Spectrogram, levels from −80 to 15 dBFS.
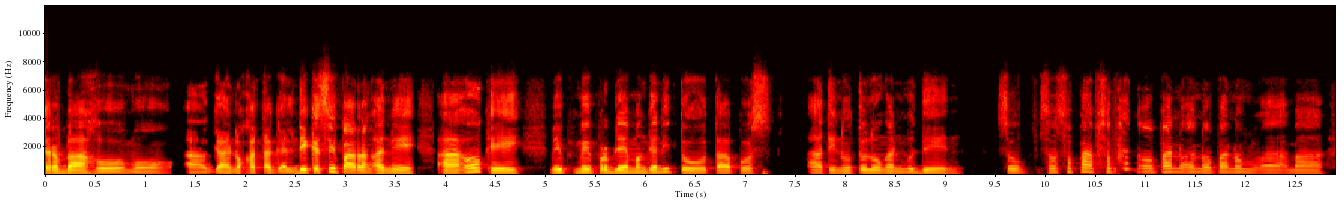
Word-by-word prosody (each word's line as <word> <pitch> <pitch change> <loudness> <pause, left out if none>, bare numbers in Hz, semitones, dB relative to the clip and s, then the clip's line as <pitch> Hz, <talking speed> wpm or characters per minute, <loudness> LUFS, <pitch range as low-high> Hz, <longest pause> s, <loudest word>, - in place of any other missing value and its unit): trabaho 150 -7 +4
mo, 115 +1 -5 0.2
ah, 110 -1 -2
gaano 125 +3 +2
katagal 135 -1 0
Hindi 190 - +9
kasi 200 +4 +3
parang 190 -2 +5
ano, 170 +2 +2 0.2
eh, - - -7 0.3
ah, 175 +2 +5 0.2
okey 150 -3 +2 0.3
may 185 - +5 0.2
may 190 0 +2
problemang 185 0 +2
ganito 185 -6 +1
tapos, 145 0 -3 0.3
ah, 145 0 -2
tinutulungan 175 +2 -2
mo 200 - -2
din 150 -3 -4 0.3
so 190 -3 -7 0.2
so 200 0 -7
so 205 +2 -10
pa 245 +2 0
so 230 -2 -6
paano 215 - -8
paano 215 -1 -3
ano 185 -2 -6
paano 200 0 -4 0.2
ma 160 -2 -9
ma 155 -1 -8
170 Hz, 150 wpm, -20 LUFS, 145-190 Hz, 0.3 s, Hindi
